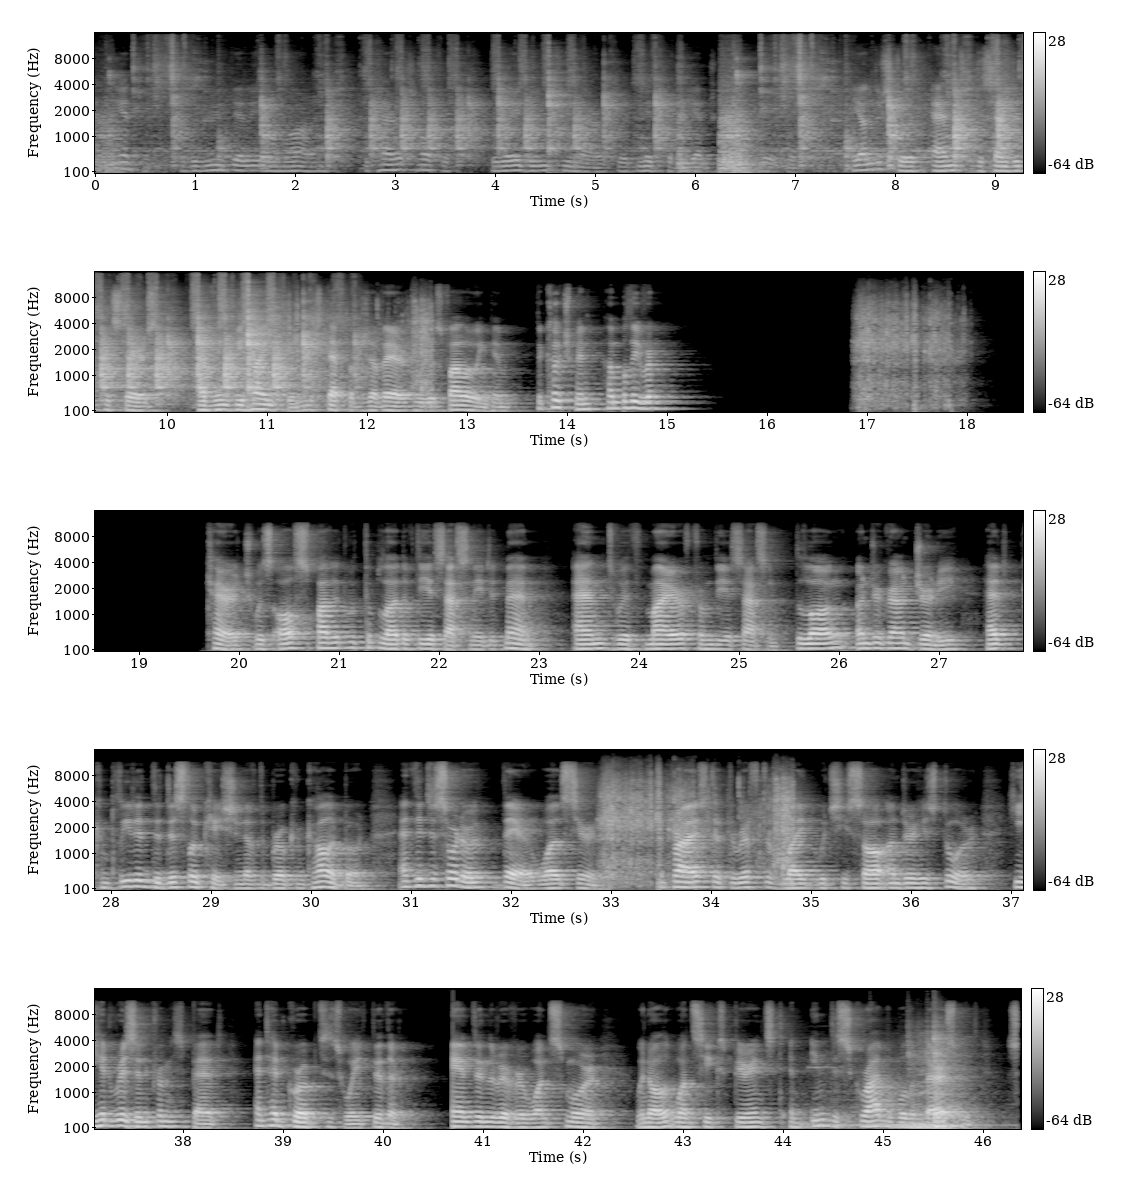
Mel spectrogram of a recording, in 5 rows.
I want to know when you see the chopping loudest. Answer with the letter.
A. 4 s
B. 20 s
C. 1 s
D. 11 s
D.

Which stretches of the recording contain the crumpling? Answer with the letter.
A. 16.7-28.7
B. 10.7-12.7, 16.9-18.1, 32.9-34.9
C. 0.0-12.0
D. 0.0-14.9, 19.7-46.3
B.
